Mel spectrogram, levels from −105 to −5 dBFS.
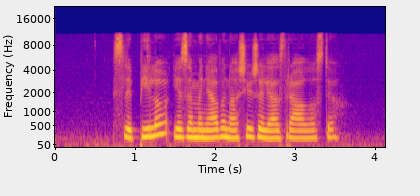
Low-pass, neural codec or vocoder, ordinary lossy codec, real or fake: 10.8 kHz; codec, 24 kHz, 0.9 kbps, WavTokenizer, medium speech release version 1; none; fake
